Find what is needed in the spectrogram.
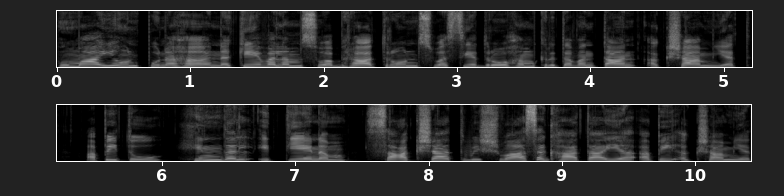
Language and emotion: Sanskrit, neutral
